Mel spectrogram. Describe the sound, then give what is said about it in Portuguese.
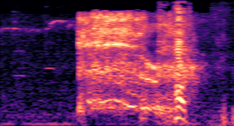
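A person lets out one harsh, rasping cough that bursts after a moment of quiet and rattles on for about a second, with a rough, throat-clearing quality. “Ó a tossida.”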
